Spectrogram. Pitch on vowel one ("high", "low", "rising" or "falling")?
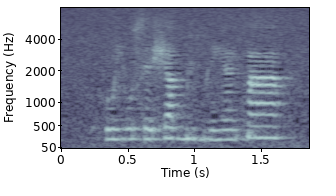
low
